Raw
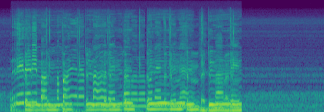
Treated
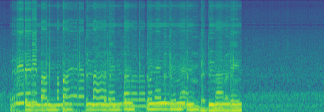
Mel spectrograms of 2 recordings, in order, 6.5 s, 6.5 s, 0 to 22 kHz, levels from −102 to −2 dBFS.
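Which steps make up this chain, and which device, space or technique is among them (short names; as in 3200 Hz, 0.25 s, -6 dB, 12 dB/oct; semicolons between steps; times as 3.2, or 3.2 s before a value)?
early 8-bit sampler (sample-rate reducer 8700 Hz, jitter 0%; bit-crush 8-bit); gain +7 dB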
